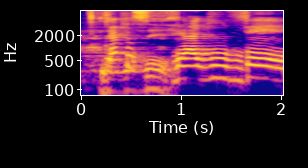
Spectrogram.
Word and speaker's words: Daguise: Tapi by the way tadi namanya Bapak Richard Dagize, gitu cara pronunciasinya Pak. Betul.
